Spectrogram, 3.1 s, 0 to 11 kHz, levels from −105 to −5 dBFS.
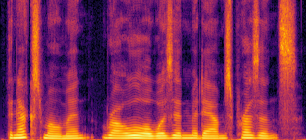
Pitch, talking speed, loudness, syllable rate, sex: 190 Hz, 155 wpm, -15 LUFS, 4.6 syllables/s, female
